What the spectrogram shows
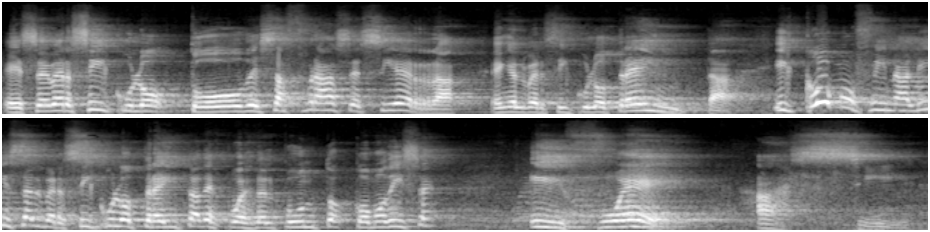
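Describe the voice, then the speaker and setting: A high-voiced man preaching a sermon in a big, echoing church hall. He talks slowly, stretches his phrases, and makes the congregation say his lines back. His pitch swings widely between hushed words and shouted high points. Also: expressive, slight background noise. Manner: calls the congregation to repeat phrases; swings from quiet drawn-out phrases to shouted emphasis. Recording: echoey hall.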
